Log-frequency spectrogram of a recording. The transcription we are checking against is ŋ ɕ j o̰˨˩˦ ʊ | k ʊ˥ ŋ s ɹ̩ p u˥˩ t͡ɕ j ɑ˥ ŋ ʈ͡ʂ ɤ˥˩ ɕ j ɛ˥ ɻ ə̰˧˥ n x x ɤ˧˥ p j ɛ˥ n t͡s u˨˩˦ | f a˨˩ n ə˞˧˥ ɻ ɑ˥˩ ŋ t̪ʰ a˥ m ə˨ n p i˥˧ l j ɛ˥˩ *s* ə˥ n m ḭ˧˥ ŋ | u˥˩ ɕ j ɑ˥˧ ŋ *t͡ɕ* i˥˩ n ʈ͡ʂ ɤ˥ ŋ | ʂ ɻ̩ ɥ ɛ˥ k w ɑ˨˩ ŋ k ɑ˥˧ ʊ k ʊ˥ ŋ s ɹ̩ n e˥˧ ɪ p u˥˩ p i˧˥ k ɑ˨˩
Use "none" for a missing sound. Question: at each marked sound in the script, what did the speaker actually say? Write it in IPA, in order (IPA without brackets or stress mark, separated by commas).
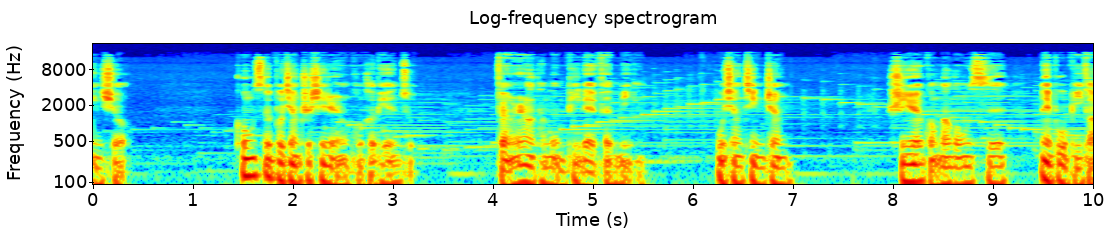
f, t͡ɕ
